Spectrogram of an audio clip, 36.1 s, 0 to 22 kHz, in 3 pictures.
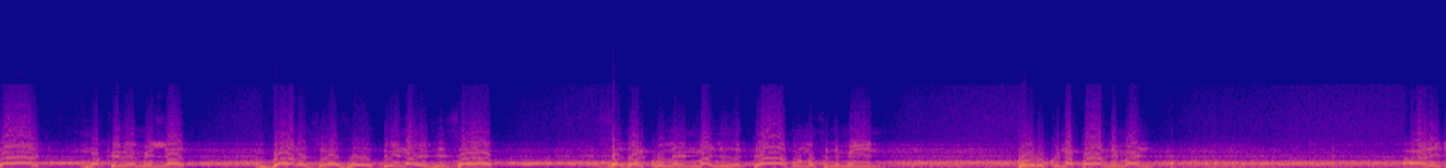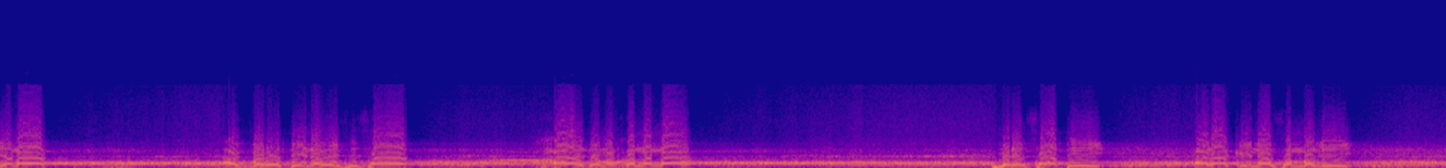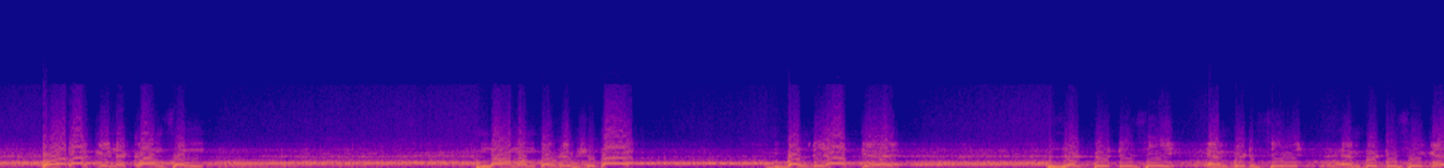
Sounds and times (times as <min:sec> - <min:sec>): Male speech, man speaking: 0:00.0 - 0:01.6, 0:02.2 - 0:04.2, 0:05.0 - 0:07.4, 0:08.5 - 0:09.7, 0:11.7 - 0:12.5, 0:13.9 - 0:15.5, 0:16.6 - 0:17.9, 0:20.3 - 0:21.3, 0:22.0 - 0:23.4, 0:24.4 - 0:25.8, 0:28.1 - 0:29.4, 0:30.5 - 0:31.6, 0:32.8 - 0:36.1.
